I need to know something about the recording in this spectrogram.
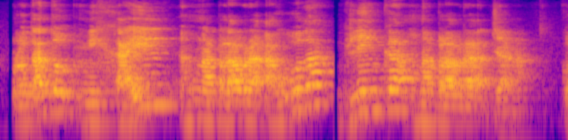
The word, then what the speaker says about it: Mijaíl: Es importante decir Mijaíl y no Mijaíl o Mijaíl.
